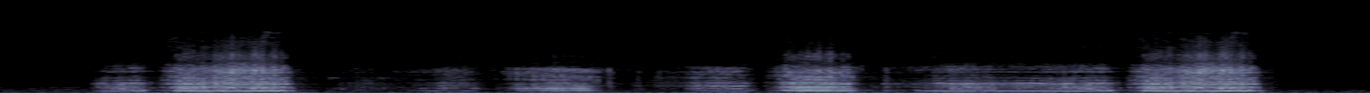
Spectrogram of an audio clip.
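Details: Rhinoceros calling in a series of rough, loud bursts mixed with softer tonal moans that slide downward, about five strong calls spaced roughly a second apart, low constant hum in the background.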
